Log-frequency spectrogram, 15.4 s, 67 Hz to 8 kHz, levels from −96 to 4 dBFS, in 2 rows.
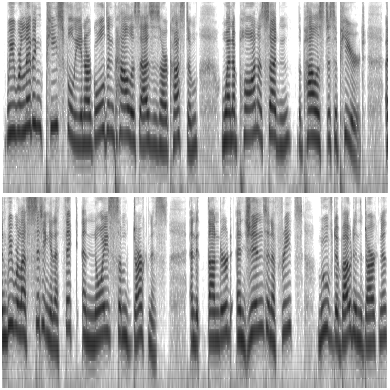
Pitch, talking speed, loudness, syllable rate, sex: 250 Hz, 165 wpm, -18 LUFS, 5.2 syllables/s, female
